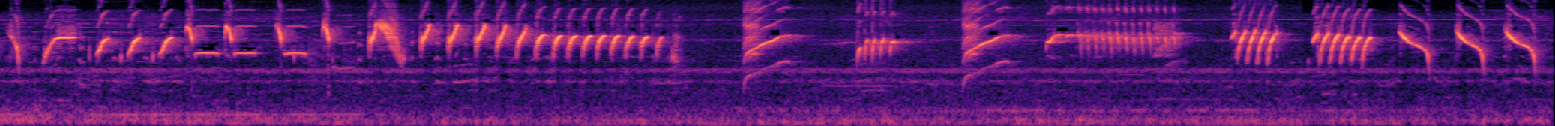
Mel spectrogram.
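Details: Canary song for training young canaries in the ngeriwik style: rapid varied phrases with sharp chips, buzzy trills and high rolls, ending in several downward-sweeping whistles; a steady faint hum runs underneath.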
